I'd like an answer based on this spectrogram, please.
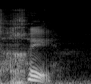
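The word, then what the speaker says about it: خے: So Kh is the sound. Kh. Loch Monster in Scotland. I have a Scottish student, and when I was teaching him, I gave this example. Loch Monster. Loch. Kh. Like it's coming from the back of the palate somehow.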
